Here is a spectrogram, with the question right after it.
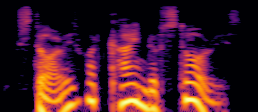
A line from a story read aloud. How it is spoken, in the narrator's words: God sighed in resignation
